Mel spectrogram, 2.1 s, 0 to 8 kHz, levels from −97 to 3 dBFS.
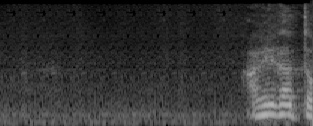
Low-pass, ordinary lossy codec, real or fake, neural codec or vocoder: none; none; fake; codec, 16 kHz, 1.1 kbps, Voila-Tokenizer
